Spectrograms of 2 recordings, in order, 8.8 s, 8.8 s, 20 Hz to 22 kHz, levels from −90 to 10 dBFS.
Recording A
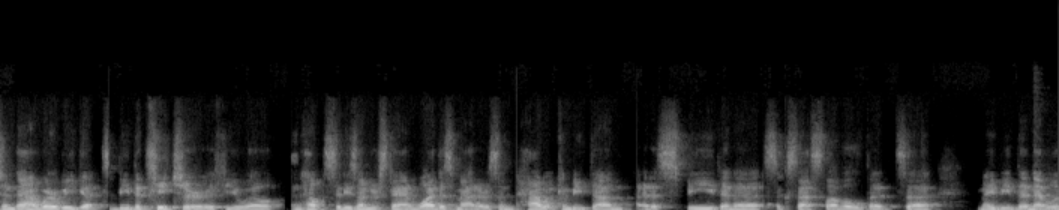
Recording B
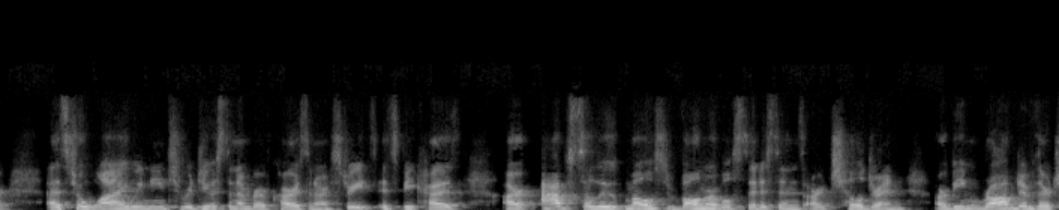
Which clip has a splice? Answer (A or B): A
